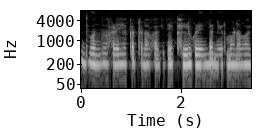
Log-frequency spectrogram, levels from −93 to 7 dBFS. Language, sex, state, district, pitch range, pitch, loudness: Kannada, female, Karnataka, Gulbarga, 195-205 Hz, 195 Hz, -27 LUFS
